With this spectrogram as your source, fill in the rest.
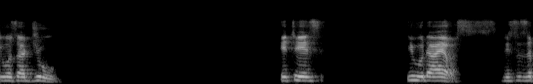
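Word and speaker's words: Ἰουδαῖος: It is Iudaios. This is the pronunciation. Strong's G 2453, Iudaios.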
